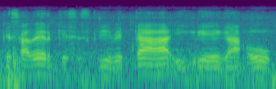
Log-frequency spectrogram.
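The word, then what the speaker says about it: きょう: están habituados al idioma, eso se dice kyo. Quienes estudian japonés saben que se escribe con la sílaba ki, luego se escribe una sílaba yo, que tiene que ser de un tamaño más pequeño, la famosa yo chiquita, y luego una u.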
